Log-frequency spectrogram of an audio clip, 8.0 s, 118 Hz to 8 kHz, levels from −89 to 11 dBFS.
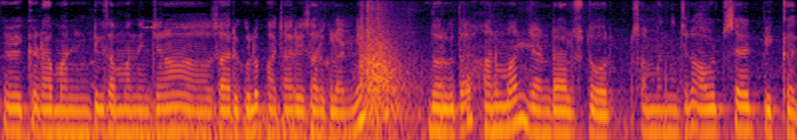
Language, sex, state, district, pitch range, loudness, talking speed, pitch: Telugu, male, Andhra Pradesh, Guntur, 145-155 Hz, -17 LUFS, 135 wpm, 145 Hz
